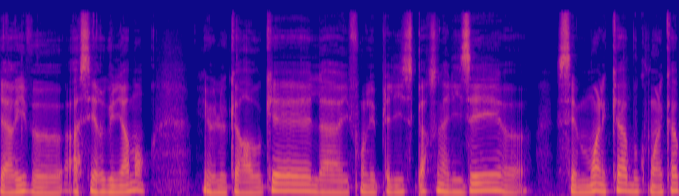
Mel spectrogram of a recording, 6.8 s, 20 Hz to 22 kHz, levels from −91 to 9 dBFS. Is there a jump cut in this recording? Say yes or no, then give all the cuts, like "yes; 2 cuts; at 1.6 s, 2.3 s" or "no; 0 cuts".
yes; 1 cut; at 4.1 s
